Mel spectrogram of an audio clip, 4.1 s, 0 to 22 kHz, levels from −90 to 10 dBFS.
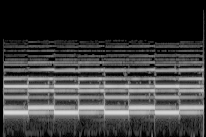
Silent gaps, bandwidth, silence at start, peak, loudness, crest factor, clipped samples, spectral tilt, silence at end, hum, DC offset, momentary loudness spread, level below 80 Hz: none; 6.8 kHz; 0.05 s; 0 dBFS; -8 LUFS; 8 dB; under 0.1%; 7 dB/octave; 0.05 s; none; under 0.1%; 3 LU; -72 dBFS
